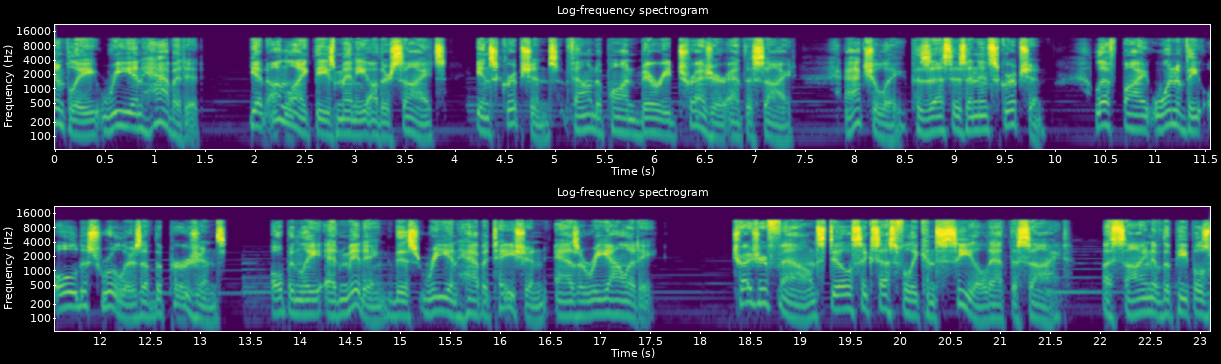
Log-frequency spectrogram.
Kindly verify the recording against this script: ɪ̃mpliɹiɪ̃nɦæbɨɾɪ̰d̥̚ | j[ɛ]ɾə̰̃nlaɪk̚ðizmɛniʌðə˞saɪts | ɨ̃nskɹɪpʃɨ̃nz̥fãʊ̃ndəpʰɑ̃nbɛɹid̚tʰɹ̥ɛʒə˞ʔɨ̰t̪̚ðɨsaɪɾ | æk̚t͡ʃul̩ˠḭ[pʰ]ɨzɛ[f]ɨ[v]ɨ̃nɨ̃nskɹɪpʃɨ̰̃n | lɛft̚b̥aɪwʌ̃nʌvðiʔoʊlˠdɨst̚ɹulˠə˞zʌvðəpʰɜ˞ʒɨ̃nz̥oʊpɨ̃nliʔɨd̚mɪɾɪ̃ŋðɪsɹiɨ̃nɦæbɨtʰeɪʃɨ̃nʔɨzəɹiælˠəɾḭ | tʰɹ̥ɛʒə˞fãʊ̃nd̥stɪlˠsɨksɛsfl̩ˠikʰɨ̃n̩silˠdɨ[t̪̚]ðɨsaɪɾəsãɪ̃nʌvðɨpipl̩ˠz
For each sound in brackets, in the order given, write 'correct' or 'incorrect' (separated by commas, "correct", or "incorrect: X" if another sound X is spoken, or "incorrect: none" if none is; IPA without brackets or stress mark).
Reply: correct, correct, incorrect: s, incorrect: z, correct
